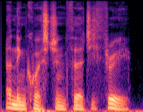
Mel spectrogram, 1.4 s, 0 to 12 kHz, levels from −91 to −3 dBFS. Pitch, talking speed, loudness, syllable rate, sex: 100 Hz, 210 wpm, -16 LUFS, 5.7 syllables/s, male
